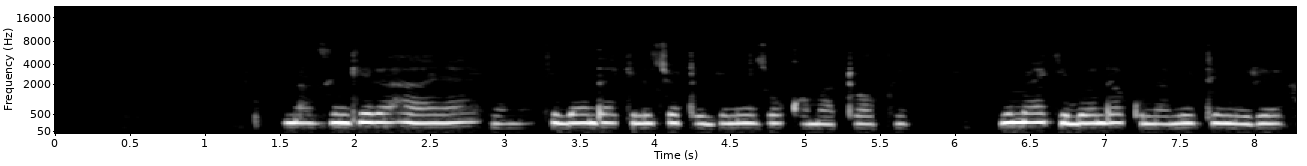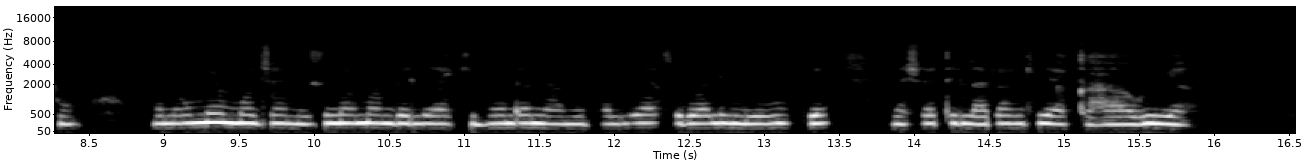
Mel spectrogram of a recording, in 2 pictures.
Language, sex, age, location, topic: Swahili, female, 25-35, Nairobi, government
